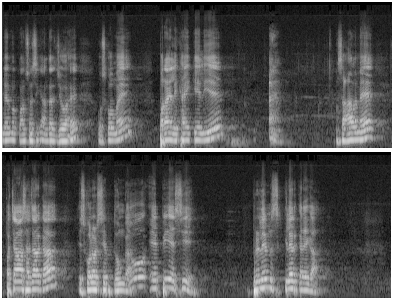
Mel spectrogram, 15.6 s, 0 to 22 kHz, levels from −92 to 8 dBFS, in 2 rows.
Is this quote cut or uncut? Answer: cut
